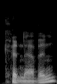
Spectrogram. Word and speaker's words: Cynefin: Is it Cynefin? You got it. Perfect. It is Cynefin. You were very good. You can speak Welsh. Dave likes to give strange names to things. We have talked about the Cynefin framework a little bit.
